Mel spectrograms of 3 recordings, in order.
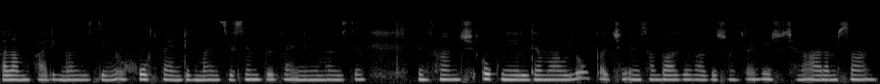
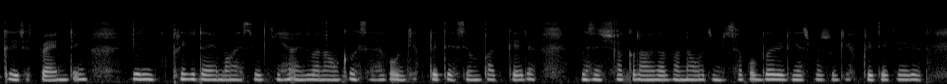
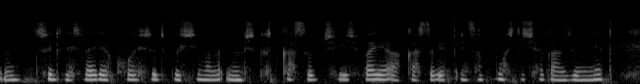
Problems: low volume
